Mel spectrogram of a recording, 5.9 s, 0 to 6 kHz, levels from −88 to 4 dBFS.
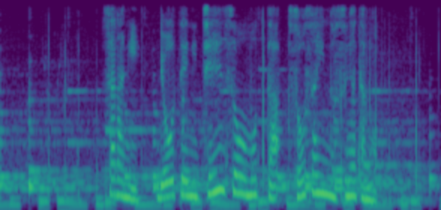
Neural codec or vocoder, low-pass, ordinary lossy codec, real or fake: none; 5.4 kHz; none; real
